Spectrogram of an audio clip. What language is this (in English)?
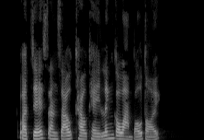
Cantonese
